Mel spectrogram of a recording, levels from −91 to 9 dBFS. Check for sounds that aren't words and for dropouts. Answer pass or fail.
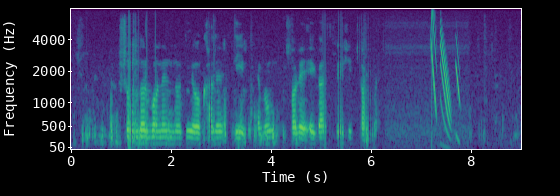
fail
